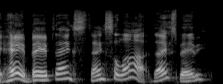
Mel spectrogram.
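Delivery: a hint of a careless husband; typical man. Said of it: "a typical man would just say".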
